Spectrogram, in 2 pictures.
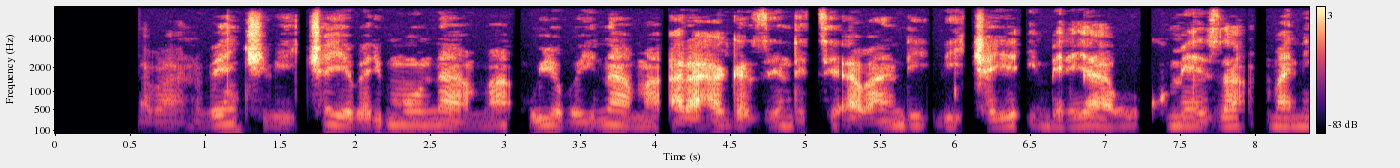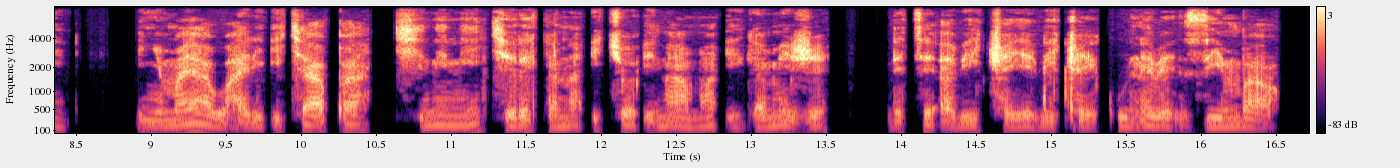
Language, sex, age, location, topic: Kinyarwanda, male, 25-35, Kigali, health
